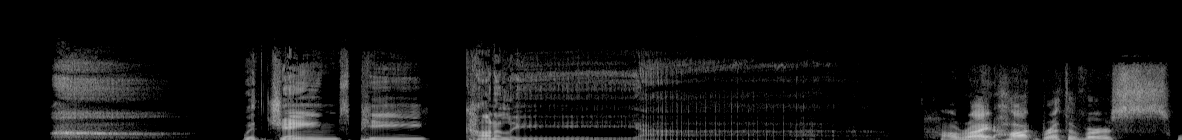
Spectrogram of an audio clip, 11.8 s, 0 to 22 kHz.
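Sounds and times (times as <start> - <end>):
person inhaling a long breath: 0.5 - 1.9
speech: 2.4 - 6.8, 9.4 - 11.8.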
